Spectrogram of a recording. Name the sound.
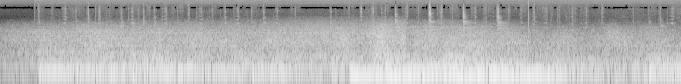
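airplane flying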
